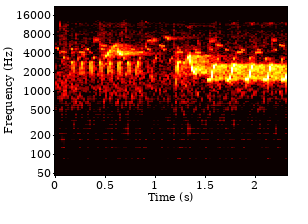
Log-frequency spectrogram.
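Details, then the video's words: Common nightingale kept in a cage: a short row of soft clipped notes and a high slur, then a loud series of five ringing upslurred whistles repeated in steady rhythm. "Oiseaux de cage, Chant Ross.Philomele"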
